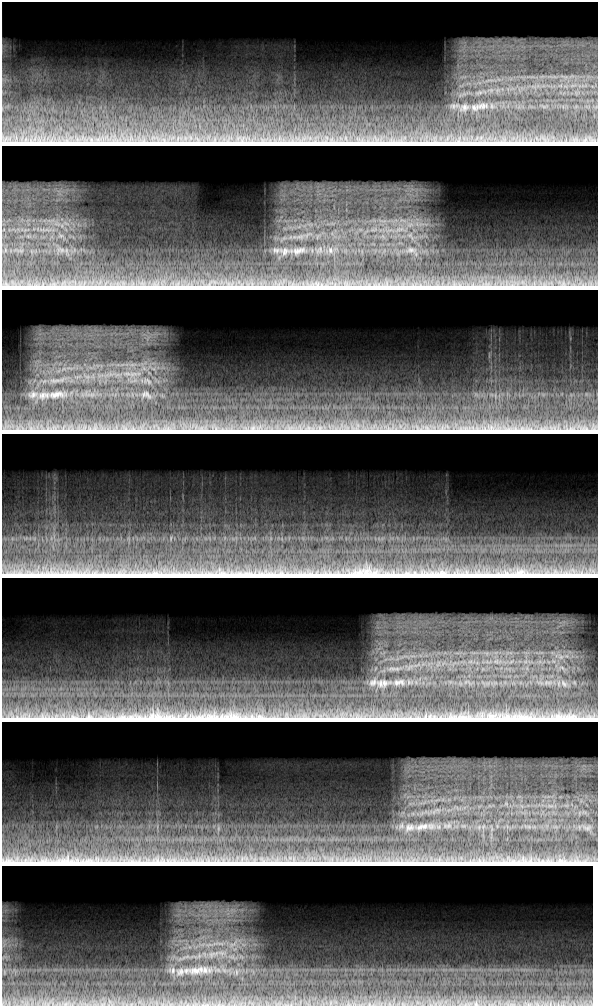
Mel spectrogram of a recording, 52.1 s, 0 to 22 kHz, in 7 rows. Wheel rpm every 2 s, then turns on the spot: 20, 10, 10, 150, 20, 70, 50, 40, 50, 0, 20, 20, 30, 40, 0, 10, 0, 110, 70, 10, 0, 120, 50, 50, 0, 0.
2-4 20-28 30-32 38-40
